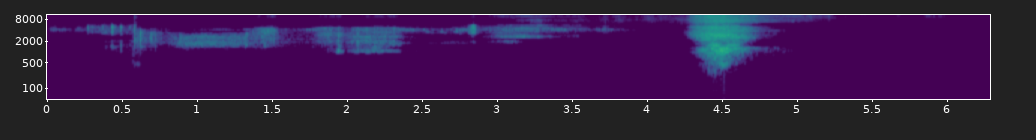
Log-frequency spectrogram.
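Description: Paper and a card folder handled and slid by hand: faint rustling with a few small ticks over the first three seconds, then a single short, louder rush of noise about four and a half seconds in.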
